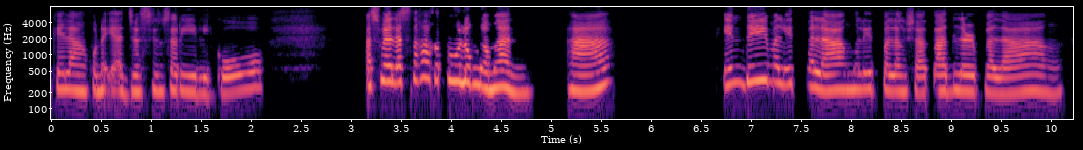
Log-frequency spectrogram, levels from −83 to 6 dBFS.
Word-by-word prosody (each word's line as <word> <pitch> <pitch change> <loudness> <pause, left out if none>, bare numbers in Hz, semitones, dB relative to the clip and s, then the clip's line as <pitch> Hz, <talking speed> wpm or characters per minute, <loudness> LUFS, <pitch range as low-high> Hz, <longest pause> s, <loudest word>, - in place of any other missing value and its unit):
kailangan 225 -2 -2
ko - - -6
na - - -2
i-adjust 210 +2 -5
yung 210 - -4
sarili 205 -4 -4
ko. 215 +7 -3 1.0
As 260 +5 -1
well 325 -2 +6
as 310 +3 +2
nakakatulong 335 -4 +2
naman, 235 -6 +2 0.3
ha? 230 +7 +3 1.1
Hindi, 315 +4 +2
maliit 290 -2 -3
pa 260 - -4
lang, 225 -1 +3
maliit 230 0 -3
pa 220 - -1
lang 210 0 -2
siya, 195 -1 -3
toddler 215 -1 +1
pa 200 -1 -2
lang. 200 +1 -3
225 Hz, 140 wpm, -23 LUFS, 210-280 Hz, 1.1 s, well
